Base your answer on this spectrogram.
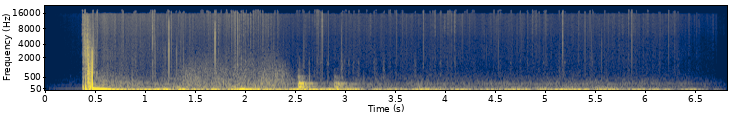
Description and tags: Needle Drop
The sound of lowering the stylus onto a vinyl record.
crackle, LP, pop, record, surface-noise, turntable, vinyl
